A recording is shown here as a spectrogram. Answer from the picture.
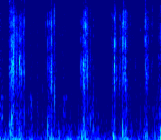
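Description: Cartoon sound-effect footsteps on pavement: a string of short, crunchy steps, a few a second, uneven in spacing and loudness.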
